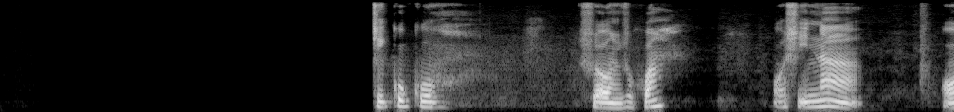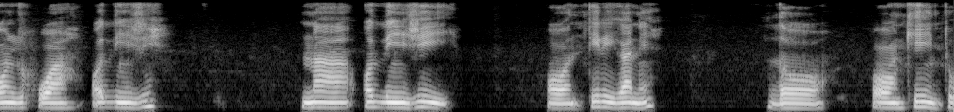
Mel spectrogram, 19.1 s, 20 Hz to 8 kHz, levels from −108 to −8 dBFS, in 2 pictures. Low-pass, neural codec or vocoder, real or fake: 7.2 kHz; none; real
